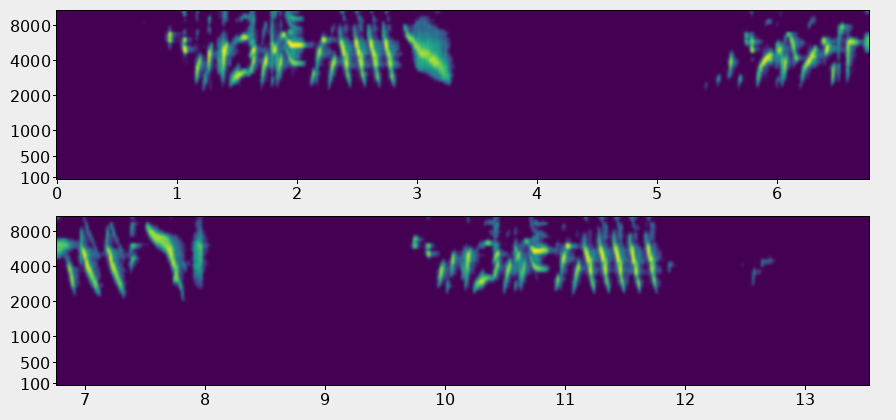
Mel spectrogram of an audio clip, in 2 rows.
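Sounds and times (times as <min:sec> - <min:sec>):
European goldfinch twittering calls: 0:00.9 - 0:03.3, 0:05.4 - 0:08.0, 0:09.7 - 0:12.8.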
